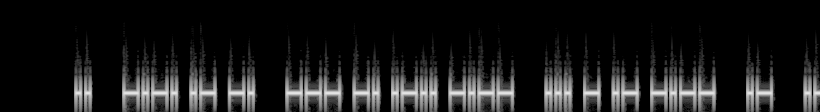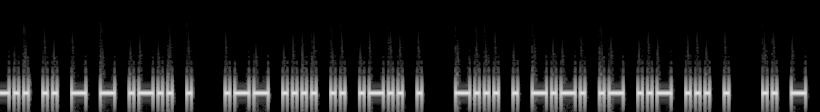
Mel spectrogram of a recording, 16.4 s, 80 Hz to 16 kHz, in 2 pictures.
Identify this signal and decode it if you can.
Morse code, heard as a keyed tone, about 25 wpm, 700 Hz. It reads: I CAN ONLY STAY A LITTLE WHILE BECAUSE IT
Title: Sentences from Top 1000 Words - Review Part 3 - 25wpm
